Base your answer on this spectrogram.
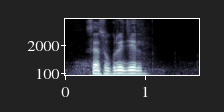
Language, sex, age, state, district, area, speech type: Santali, male, 30-45, West Bengal, Paschim Bardhaman, rural, spontaneous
